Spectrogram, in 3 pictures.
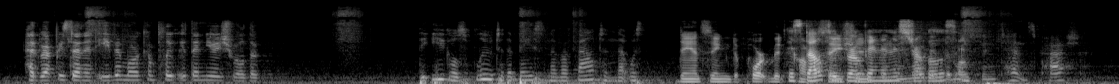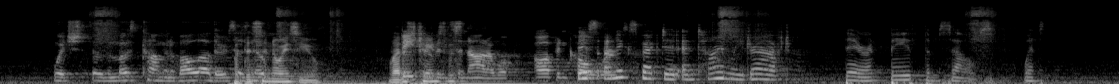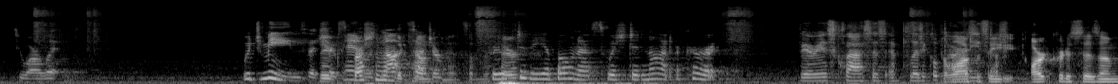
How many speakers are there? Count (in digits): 9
